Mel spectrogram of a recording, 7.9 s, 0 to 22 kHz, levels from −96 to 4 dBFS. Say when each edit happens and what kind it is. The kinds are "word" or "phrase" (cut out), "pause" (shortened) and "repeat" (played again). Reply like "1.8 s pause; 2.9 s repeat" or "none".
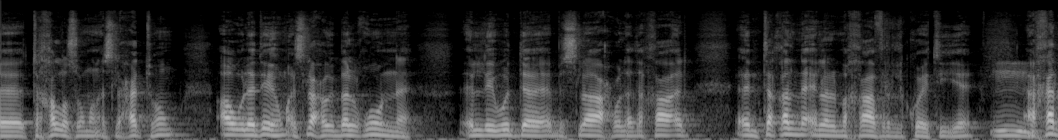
none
